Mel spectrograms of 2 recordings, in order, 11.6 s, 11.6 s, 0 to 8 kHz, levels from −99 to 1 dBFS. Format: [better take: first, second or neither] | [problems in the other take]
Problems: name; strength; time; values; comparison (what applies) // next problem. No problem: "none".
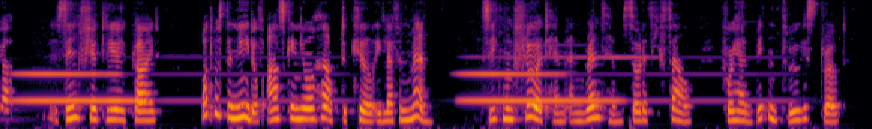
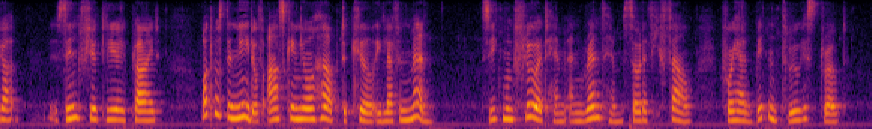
second | noise reduction (classical method spectral subtraction)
